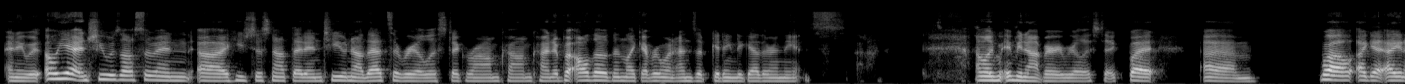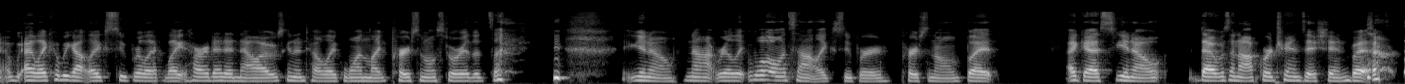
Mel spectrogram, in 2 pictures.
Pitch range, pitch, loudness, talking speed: 160-185 Hz, 170 Hz, -21 LUFS, 200 wpm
